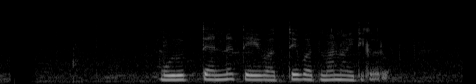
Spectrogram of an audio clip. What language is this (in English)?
Sinhala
